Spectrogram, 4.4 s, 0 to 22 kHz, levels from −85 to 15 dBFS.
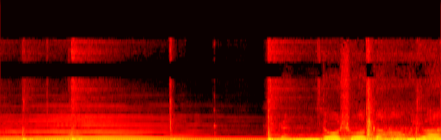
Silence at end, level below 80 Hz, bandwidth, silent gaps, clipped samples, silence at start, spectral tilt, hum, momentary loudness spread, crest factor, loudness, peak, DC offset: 0 s; -28 dBFS; 16 kHz; none; under 0.1%; 0 s; -7.5 dB/octave; none; 12 LU; 14 dB; -22 LUFS; -6 dBFS; under 0.1%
